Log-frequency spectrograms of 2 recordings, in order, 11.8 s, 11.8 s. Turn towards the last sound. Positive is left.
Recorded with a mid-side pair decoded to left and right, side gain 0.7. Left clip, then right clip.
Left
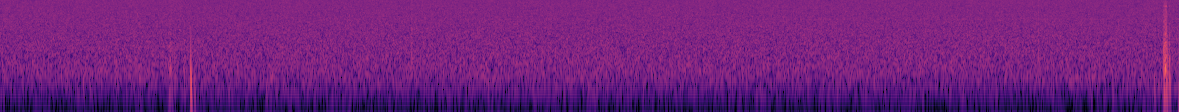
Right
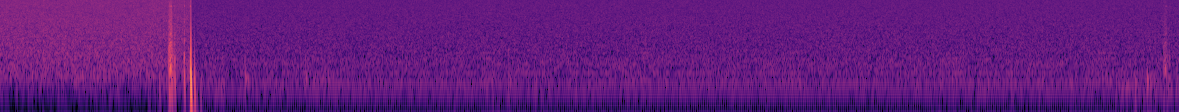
No sound to turn to.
